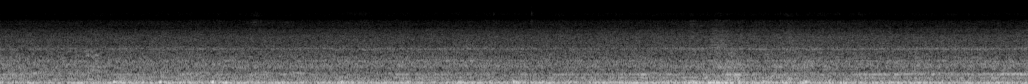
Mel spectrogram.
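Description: AirTrain JFK automated people-mover car, a Bombardier ART Mark II, running at speed along its elevated guideway, heard from inside the car. It makes a steady, even rumble of wheels on rail with a faint constant whine.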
